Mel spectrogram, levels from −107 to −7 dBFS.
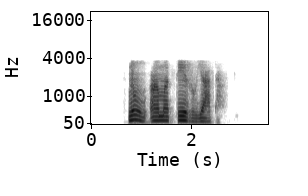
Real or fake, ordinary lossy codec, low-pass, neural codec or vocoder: real; AAC, 32 kbps; 3.6 kHz; none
